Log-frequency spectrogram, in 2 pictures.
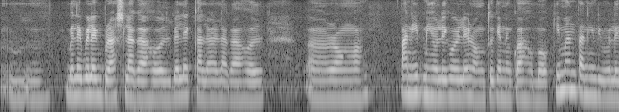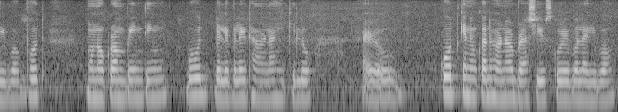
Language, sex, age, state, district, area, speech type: Assamese, female, 18-30, Assam, Nalbari, rural, spontaneous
